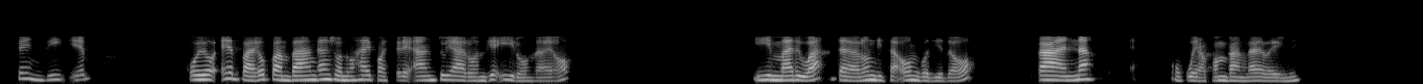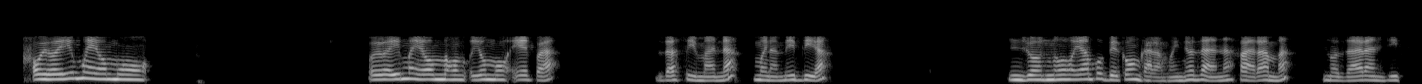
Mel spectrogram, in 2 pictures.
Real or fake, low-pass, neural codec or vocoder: fake; 3.6 kHz; codec, 16 kHz, 0.8 kbps, ZipCodec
